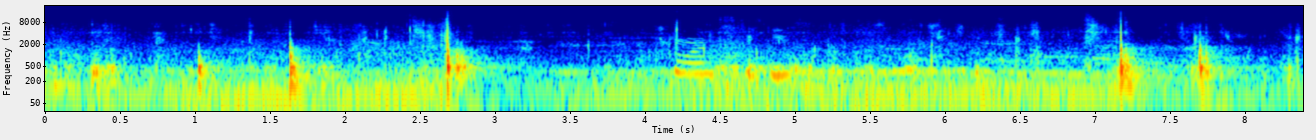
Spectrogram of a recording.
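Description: A horse licks and slurps from a plastic tub.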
